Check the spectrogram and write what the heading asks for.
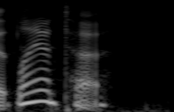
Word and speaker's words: Atlanta: And you went, Atlanta. – I just pronounced both of the T's Atlanta.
